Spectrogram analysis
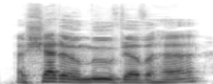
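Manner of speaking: ordinary delivery, nothing marked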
